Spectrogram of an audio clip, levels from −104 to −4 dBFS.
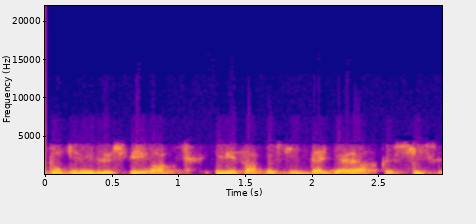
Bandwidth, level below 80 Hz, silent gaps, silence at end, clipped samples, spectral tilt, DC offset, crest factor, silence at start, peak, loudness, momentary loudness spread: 4.1 kHz; -52 dBFS; none; 0 s; under 0.1%; -11 dB/octave; under 0.1%; 12 dB; 0 s; -4 dBFS; -15 LUFS; 5 LU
